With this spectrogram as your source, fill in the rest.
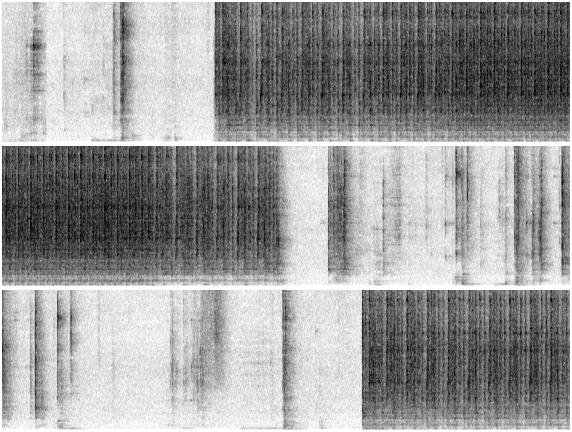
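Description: A sewing machine top stitches around a large opening, running in a long steady whirring burst, then sparse ticks and short runs, then starting again in a second sustained run, close and alone.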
